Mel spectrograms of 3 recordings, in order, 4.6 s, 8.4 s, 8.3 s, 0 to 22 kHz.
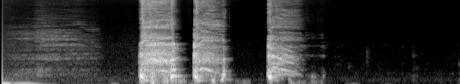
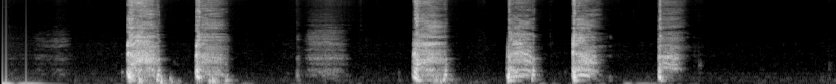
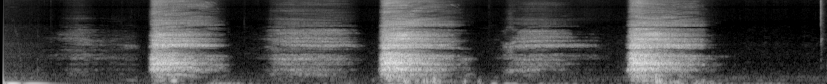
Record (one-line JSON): {"cough_length": "4.6 s", "cough_amplitude": 32768, "cough_signal_mean_std_ratio": 0.36, "three_cough_length": "8.4 s", "three_cough_amplitude": 32768, "three_cough_signal_mean_std_ratio": 0.33, "exhalation_length": "8.3 s", "exhalation_amplitude": 32712, "exhalation_signal_mean_std_ratio": 0.42, "survey_phase": "beta (2021-08-13 to 2022-03-07)", "age": "18-44", "gender": "Male", "wearing_mask": "No", "symptom_cough_any": true, "symptom_shortness_of_breath": true, "symptom_sore_throat": true, "symptom_fatigue": true, "symptom_onset": "5 days", "smoker_status": "Never smoked", "respiratory_condition_asthma": false, "respiratory_condition_other": false, "recruitment_source": "REACT", "submission_delay": "0 days", "covid_test_result": "Positive", "covid_test_method": "RT-qPCR", "covid_ct_value": 24.3, "covid_ct_gene": "E gene", "influenza_a_test_result": "Negative", "influenza_b_test_result": "Negative"}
